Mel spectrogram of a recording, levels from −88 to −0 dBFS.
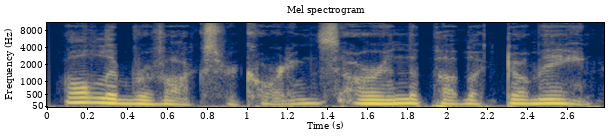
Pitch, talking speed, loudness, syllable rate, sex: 145 Hz, 170 wpm, -16 LUFS, 5.8 syllables/s, male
